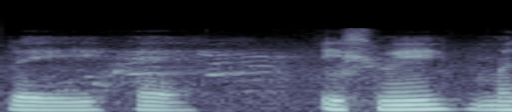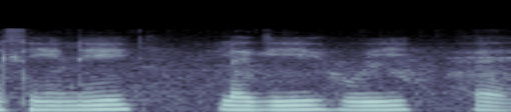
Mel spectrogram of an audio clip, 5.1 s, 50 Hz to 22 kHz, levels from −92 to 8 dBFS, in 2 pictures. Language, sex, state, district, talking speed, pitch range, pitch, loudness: Hindi, male, Rajasthan, Jaipur, 80 wpm, 145-155 Hz, 150 Hz, -17 LUFS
